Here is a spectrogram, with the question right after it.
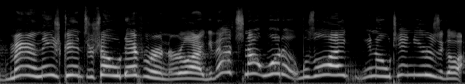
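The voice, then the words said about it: Briefly slips into put-on accent. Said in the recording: “I don't know why that accent came out”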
